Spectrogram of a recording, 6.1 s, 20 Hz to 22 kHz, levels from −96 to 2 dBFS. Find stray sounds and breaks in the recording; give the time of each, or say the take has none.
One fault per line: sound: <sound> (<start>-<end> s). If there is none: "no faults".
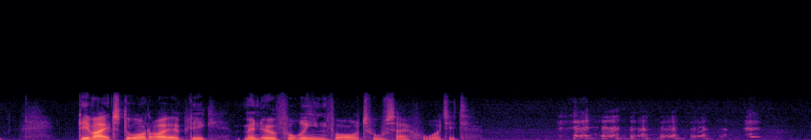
sound: laugh (4.2-5.7 s)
